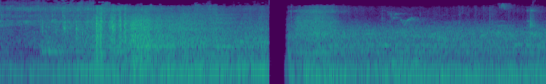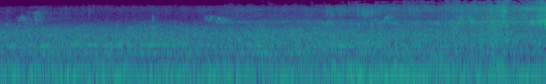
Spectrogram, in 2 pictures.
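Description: Outdoor ambience dominated by wind noise on the camera microphone, with a steady low hum for the first few seconds. The sound cuts out briefly to silence about four seconds in, then the wind noise carries on evenly.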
